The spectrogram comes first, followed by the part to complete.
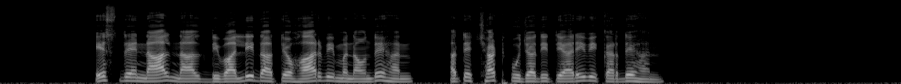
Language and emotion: Punjabi, neutral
